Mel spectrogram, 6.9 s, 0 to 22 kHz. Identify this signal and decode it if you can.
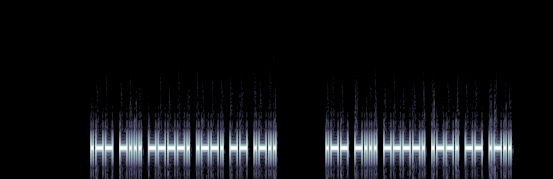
Morse code, heard as a keyed tone, about 37 wpm, 700 Hz. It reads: WB9PML WB9PML
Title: USA Call Signs - 6 Characters - Repeated 2x - 40wpm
